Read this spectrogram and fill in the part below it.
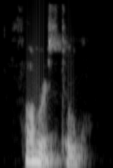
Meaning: Relating to forestry (cultivating forests for harvest)
- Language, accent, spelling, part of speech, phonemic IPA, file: English, Southern England, forestal, adjective, /ˈfɒɹɪstəl/, LL-Q1860 (eng)-forestal.wav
